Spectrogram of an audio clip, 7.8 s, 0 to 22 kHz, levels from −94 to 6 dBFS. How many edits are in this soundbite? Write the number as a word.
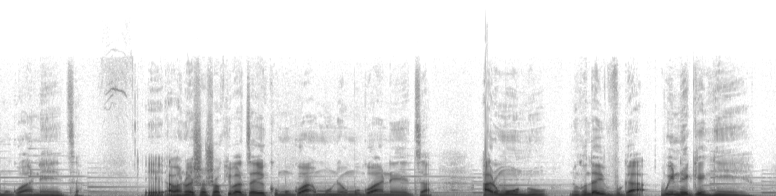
zero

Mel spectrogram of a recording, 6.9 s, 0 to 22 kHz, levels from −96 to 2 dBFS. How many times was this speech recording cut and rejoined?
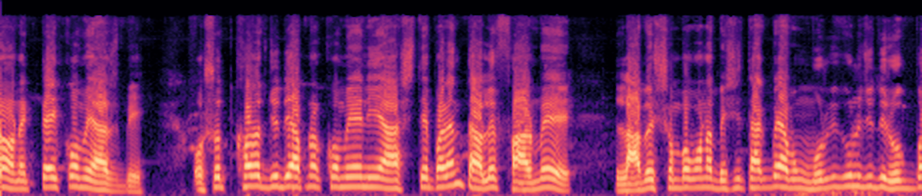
zero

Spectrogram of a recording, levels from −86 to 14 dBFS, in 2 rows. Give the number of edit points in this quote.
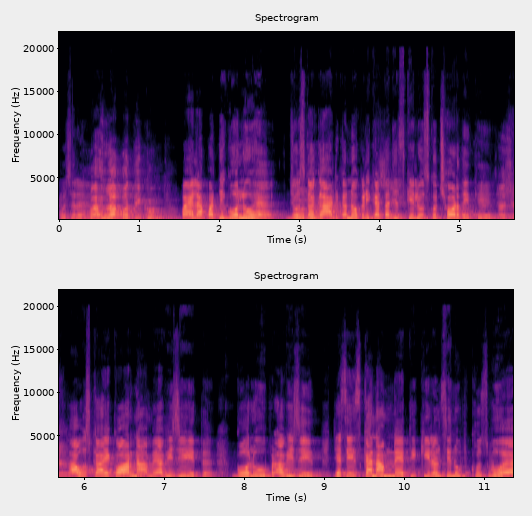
zero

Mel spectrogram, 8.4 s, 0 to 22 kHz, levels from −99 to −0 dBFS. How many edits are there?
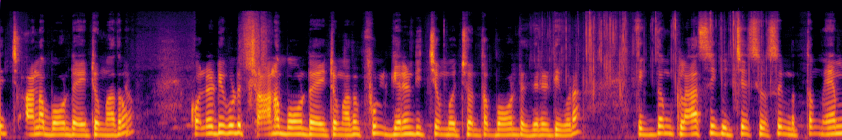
one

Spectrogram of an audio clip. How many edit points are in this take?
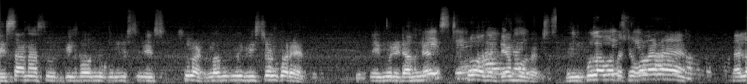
one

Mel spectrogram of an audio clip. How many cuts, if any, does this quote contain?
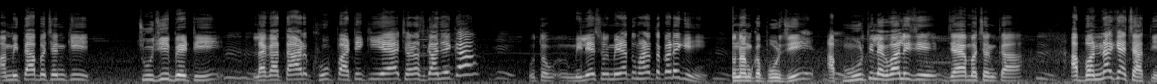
one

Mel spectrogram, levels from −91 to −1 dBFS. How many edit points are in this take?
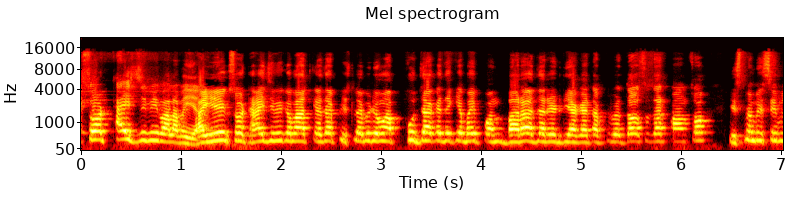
zero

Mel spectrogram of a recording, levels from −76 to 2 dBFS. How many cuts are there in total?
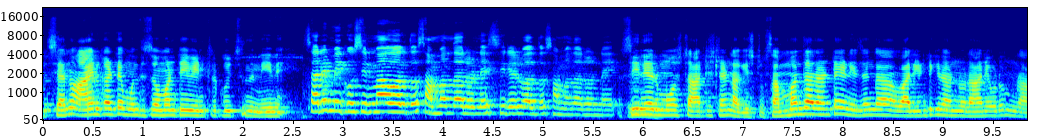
one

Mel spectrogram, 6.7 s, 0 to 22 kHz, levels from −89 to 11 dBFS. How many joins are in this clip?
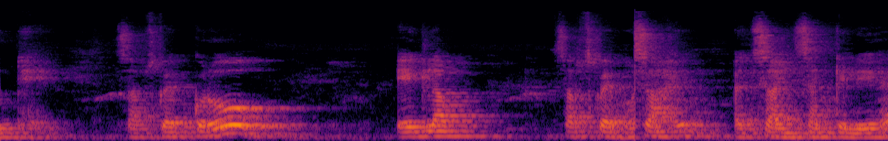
one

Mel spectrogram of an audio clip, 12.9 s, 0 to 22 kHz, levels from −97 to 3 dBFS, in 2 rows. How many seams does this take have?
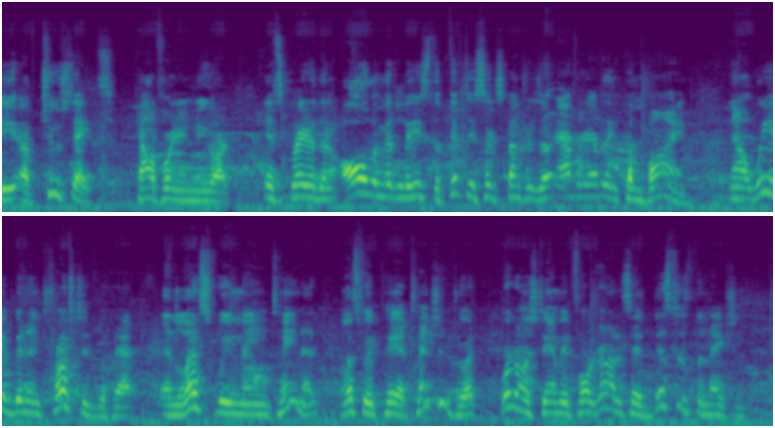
zero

